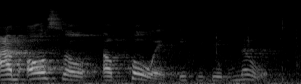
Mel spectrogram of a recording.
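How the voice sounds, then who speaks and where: A woman talks at a high pitch and a fairly slow pace. Audible room echo surrounds her voice. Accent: Louisiana. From US South, northern Louisiana (Shreveport). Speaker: law professor. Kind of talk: conference talk. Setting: in person event with audience.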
